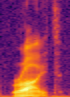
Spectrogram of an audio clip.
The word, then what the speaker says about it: right: was this word write right and as you can see here here we wrote the letter G and letter H but we don't pronounce it we say directly we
